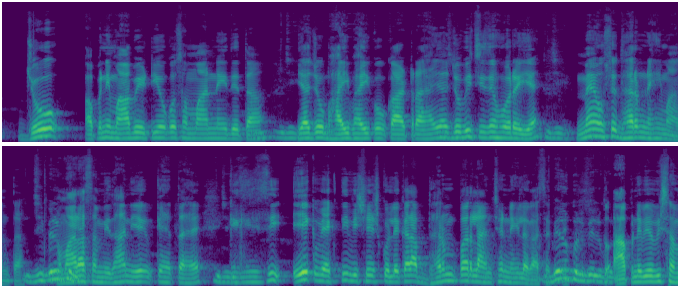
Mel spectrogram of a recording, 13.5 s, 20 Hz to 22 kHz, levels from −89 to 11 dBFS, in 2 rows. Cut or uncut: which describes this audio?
uncut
